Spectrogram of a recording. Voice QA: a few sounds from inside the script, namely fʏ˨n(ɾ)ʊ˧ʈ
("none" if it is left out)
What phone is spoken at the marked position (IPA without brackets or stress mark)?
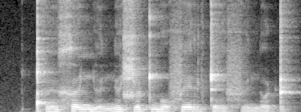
ɾ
